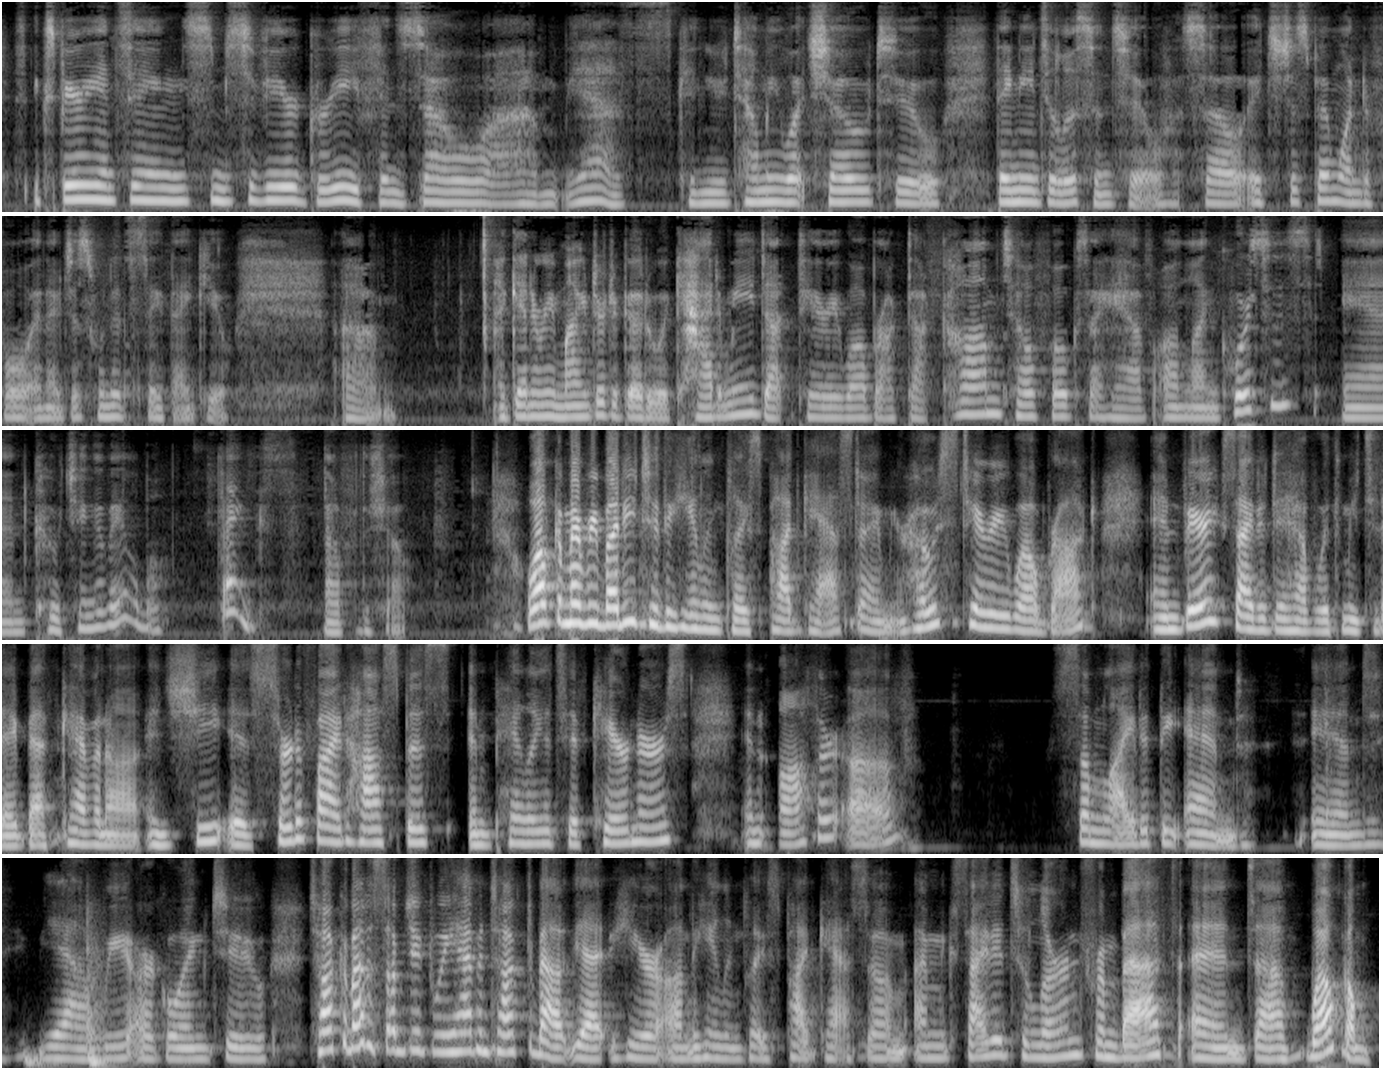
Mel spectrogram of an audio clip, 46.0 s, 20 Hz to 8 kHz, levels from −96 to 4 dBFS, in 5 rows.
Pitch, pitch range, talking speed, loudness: 165 Hz, 150-195 Hz, 165 wpm, -19 LUFS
